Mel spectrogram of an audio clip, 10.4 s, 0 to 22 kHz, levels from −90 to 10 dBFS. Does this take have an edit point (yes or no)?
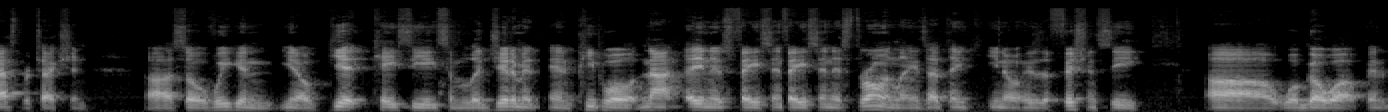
yes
